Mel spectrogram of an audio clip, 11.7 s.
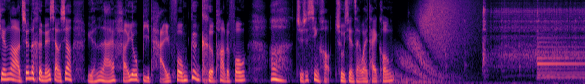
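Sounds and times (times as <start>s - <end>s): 
speech: 0.0s - 8.9s
clock striking: 10.7s - 11.7s.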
